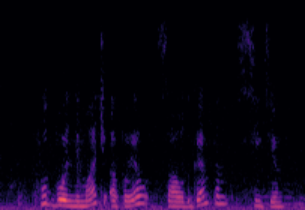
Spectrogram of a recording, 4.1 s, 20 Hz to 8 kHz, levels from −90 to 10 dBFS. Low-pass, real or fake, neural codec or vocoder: 7.2 kHz; fake; vocoder, 44.1 kHz, 128 mel bands every 256 samples, BigVGAN v2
